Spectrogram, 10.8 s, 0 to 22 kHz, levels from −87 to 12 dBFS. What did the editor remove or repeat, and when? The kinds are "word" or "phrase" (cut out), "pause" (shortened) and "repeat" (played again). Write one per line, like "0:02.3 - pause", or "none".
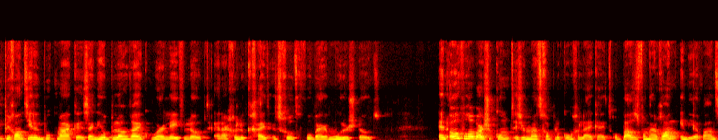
none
